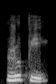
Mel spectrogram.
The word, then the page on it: rupee: Indian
